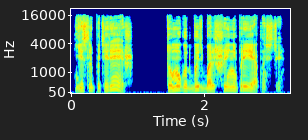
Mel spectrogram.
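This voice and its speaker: A man reading aloud, voicing a careful, pedantic teenage boy who answers calmly. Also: medium pitch, no room sound, pitched above the performer's own voice, natural voice. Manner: calm, measured, precise.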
